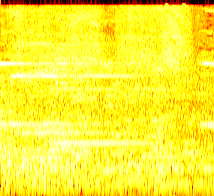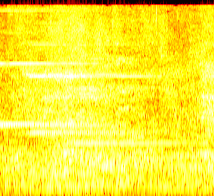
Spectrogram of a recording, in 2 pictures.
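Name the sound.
parliamentary voting bell ringing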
